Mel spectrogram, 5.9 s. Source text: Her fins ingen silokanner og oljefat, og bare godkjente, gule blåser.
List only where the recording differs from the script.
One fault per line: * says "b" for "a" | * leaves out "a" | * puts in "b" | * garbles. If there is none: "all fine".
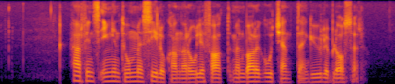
* puts in "tomme"
* says "men" for "og"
